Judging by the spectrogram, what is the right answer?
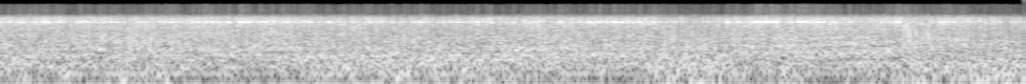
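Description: Helicopter running at close range: turbine engine and turning rotor make a loud, dense, steady noise with a thin high whine over it.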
